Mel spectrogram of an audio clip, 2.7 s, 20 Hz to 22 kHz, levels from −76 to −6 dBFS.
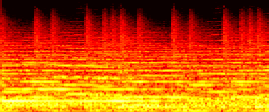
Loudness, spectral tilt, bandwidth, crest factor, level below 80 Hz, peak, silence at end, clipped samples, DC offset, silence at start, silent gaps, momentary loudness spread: -14 LUFS; -5 dB/octave; 16.5 kHz; 12 dB; -30 dBFS; -2 dBFS; 0 s; under 0.1%; under 0.1%; 0 s; none; 4 LU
